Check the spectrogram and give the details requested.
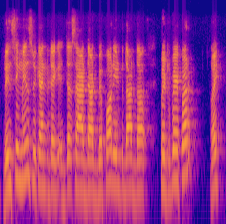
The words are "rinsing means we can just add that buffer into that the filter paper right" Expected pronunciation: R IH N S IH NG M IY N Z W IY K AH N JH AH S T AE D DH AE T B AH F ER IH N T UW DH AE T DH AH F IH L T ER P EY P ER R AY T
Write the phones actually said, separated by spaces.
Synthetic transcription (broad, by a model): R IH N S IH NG M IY N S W IY K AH N JH AH S T AE D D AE T B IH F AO IH N T UW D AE T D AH P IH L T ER P EY P ER R AY T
